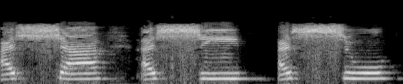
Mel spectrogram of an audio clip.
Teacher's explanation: अच्छा, इसको जब हम sense करते हैं ना इन लेटर्स को, तो जैसे मैंने आपको बताया कि शीन में आपको एक स्प्रेडी एरिया लगता है कि जबान का जो तमाम वसत है वो ऑलमोस्ट ऊपर जाके सॉफ्टली हिट करे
